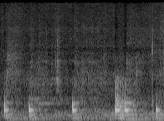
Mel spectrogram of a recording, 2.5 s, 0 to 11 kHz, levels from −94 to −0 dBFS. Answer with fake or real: fake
